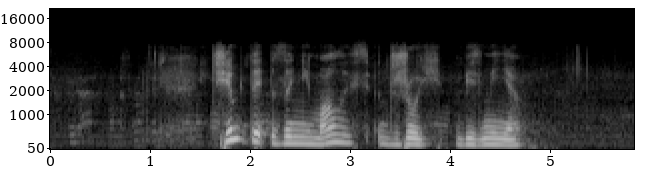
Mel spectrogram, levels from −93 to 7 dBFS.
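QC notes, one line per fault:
No fault found.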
